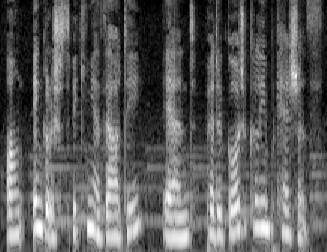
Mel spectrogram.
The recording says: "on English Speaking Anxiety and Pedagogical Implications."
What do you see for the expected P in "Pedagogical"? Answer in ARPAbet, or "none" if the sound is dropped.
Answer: P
